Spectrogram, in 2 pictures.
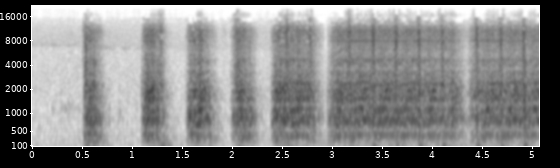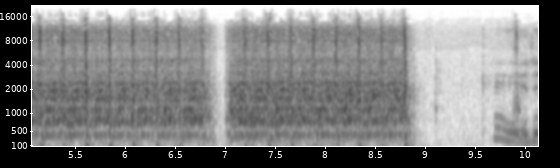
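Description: A compact portable sewing machine stitches fabric with a loud, close mechanical whir, first in several short bursts, then in long sustained runs with one brief break, before stopping.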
